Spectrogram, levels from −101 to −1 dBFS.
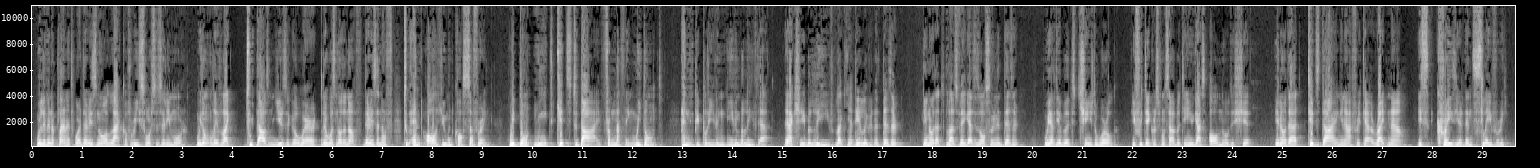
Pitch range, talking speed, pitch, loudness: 115-170 Hz, 205 wpm, 130 Hz, -15 LUFS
